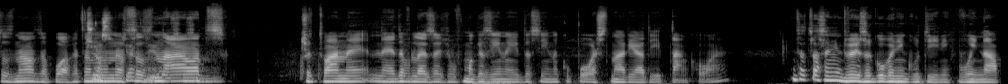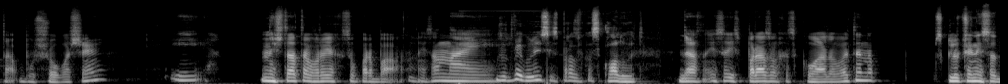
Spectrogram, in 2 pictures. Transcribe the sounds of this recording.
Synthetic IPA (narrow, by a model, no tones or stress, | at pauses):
sɐznavɐt̪zɐplˠaxət̪ənonɛosɐznavət̪ | t͡ʃɛt̪ovanɛnɛɛd̪ɐvlɛzɛʃvɐfmɐɡɐzinəid̪ɐsinɐkʊpṵvəʃsnɐɾjad̪ḭːt̪a̰ŋkʰo̰vɛ̰ | zɐt̪vasəɛnid̪vɛzɐɡubɛniɡod̪inivojnat̪ə̰bʊʃuvəʃɛ | i | nɛʃt̪at̪əvɐɾvʲjaxə̥supɛɾba̰vnisənajzɐd̪vɛɡod̪inisɛispɾazvəxəsklˠad̪ʊvɛt̪ɛ̥ | d̪aisɛispɾazvɐxəsklˠad̪ovɛt̪ɛnɐ | sklʲut͡ʃɛnisə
